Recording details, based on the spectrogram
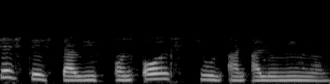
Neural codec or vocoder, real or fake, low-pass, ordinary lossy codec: none; real; 3.6 kHz; none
